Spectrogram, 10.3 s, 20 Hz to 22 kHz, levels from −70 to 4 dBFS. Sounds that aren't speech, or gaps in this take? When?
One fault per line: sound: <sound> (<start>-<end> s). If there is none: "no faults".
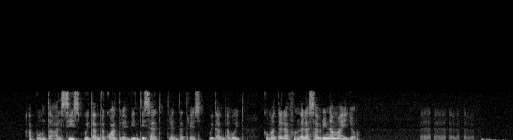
sound: laugh (8.4-9.5 s)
